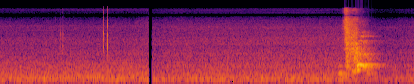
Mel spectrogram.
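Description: A person's single short, sharp sneeze-like burst about three and a half seconds in, over steady room hiss, with a couple of faint clicks earlier.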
